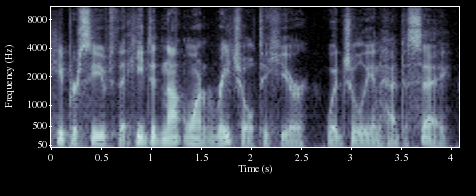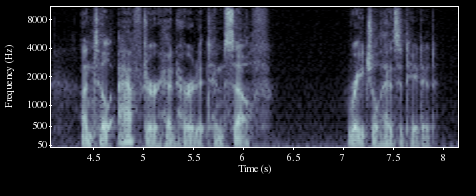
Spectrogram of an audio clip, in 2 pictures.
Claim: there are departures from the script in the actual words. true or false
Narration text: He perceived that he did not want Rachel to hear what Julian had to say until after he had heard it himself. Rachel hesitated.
true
